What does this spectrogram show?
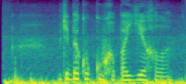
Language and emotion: Russian, angry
